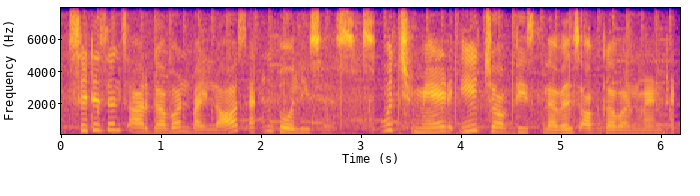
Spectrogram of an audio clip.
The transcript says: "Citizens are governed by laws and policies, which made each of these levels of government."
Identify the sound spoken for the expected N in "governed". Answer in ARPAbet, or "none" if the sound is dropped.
N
